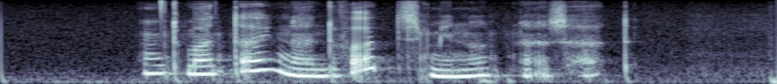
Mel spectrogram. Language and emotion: Russian, sad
